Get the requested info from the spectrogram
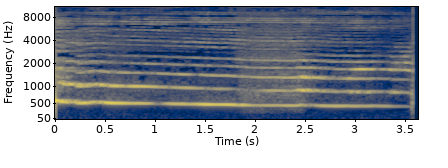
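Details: Male Siberian Husky howling at home: one long, steady, tonal howl with rich harmonics, starting slightly higher and sliding gently lower over nearly four seconds before cutting off abruptly.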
